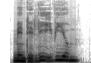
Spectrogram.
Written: mendelevium

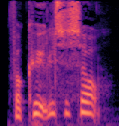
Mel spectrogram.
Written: forkølelsessår

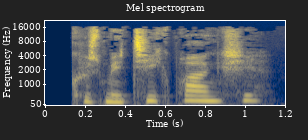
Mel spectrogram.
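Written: kreaturhandler

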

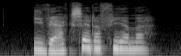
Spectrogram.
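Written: iværksætterfirma

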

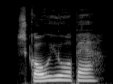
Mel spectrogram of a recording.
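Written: SKOVJORDBÆR

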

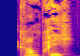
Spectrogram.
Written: grand

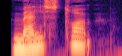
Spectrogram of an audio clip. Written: malstrøm

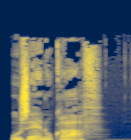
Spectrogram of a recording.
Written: oceanograf

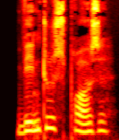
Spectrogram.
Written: vinduessprosse

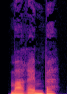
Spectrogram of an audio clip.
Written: marimba

